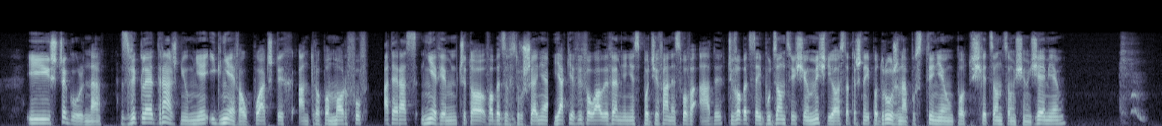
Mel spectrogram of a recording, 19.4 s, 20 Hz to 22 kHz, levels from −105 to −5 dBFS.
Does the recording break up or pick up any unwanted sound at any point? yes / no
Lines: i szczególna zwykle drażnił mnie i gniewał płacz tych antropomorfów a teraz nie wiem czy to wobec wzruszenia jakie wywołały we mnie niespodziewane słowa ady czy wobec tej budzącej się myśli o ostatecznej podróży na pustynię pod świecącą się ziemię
yes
